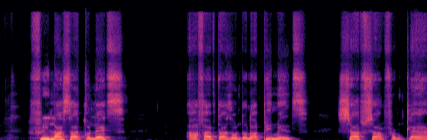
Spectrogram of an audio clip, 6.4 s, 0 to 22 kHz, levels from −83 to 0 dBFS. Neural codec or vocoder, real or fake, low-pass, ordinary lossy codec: autoencoder, 48 kHz, 128 numbers a frame, DAC-VAE, trained on Japanese speech; fake; none; none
